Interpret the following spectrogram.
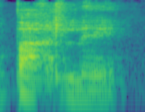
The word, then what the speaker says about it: parlez: So, je parle, tu parles, il parle, elle parle, vous parlez. So this sounds a lot like the infinitive parler.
